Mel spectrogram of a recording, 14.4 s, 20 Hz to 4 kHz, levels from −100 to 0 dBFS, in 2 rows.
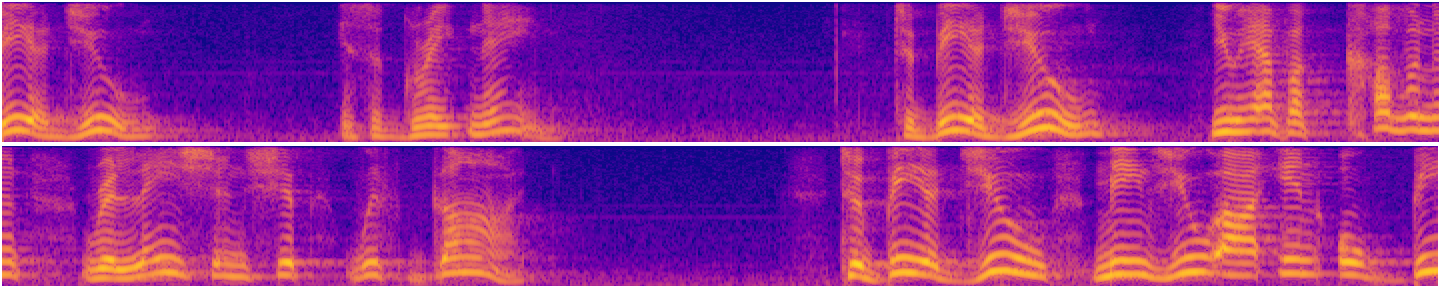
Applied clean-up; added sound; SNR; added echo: none; none; none; none.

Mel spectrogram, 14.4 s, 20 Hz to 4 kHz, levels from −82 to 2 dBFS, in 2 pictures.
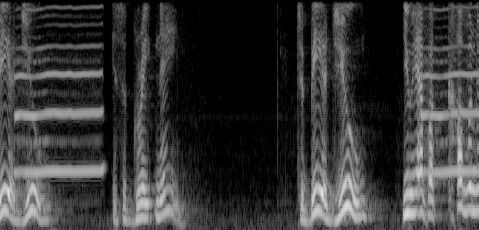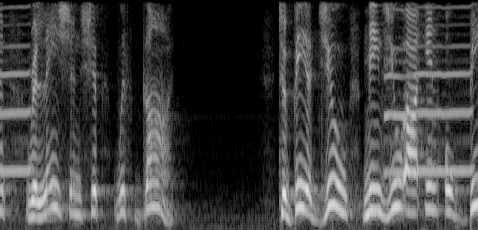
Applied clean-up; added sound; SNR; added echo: none; Wind instrument, woodwind instrument; 7 dB; none.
